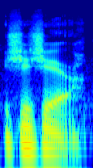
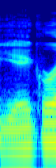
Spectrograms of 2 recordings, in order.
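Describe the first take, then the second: First: The name is pronounced with French sounds. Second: The name is pronounced with English sounds. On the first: "if you were to go to Switzerland, that's how they'd pronounce it" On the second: "depending on who trains who in like Britain or the U S"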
